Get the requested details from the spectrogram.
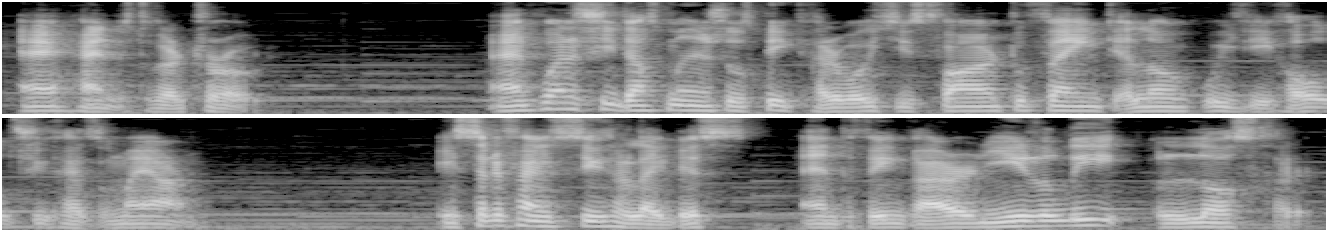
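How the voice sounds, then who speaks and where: This is a male let's-play narrator performing a horror visual novel in first person with measured, theatrical delivery. His voice sits fairly low and carries a fairly bright tone.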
